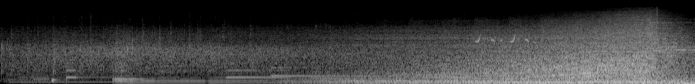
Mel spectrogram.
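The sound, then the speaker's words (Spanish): An audience applauds a musician as he is introduced, building steadily from a quiet start into a dense, crackling wash of clapping that grows louder toward the end, with a low humming tone fading out in the first few seconds. “Un aplauso, por favor.”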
